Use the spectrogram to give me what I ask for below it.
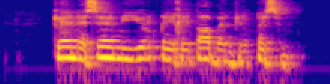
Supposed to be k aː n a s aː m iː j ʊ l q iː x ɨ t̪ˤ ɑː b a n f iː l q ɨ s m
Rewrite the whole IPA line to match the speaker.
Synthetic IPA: k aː n a s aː m iː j ʊ l q iː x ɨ t̪ˤ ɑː b a n f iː l q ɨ s m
